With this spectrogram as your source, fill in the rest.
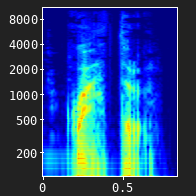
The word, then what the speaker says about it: quatro: Quatro. Quatro. Two open syllables.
